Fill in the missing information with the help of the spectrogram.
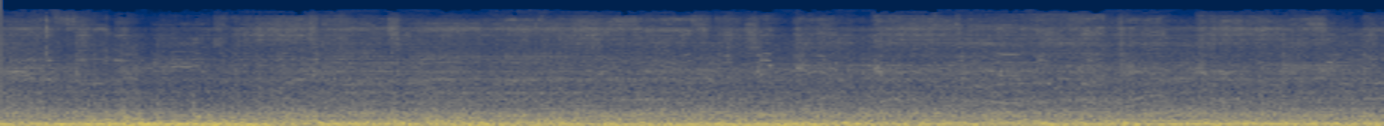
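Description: Steady low road and engine rumble inside the cabin of a moving Toyota car, with music playing along.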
